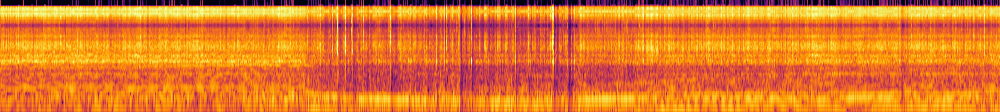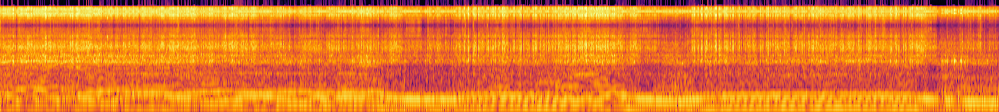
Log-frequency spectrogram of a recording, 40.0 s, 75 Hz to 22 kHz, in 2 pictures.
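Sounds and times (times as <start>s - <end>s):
atv engine revving: 0.0s - 39.9s
knocks and rattles: 6.4s - 12.8s.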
